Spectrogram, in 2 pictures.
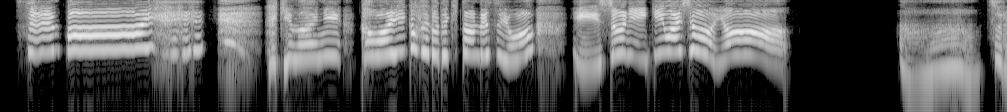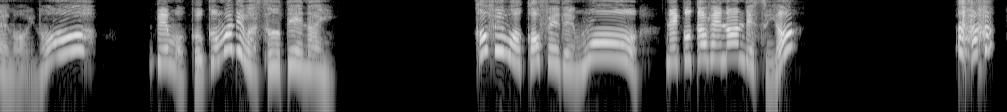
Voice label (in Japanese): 可愛い後輩女子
